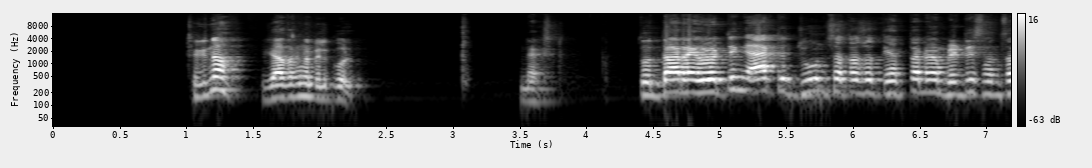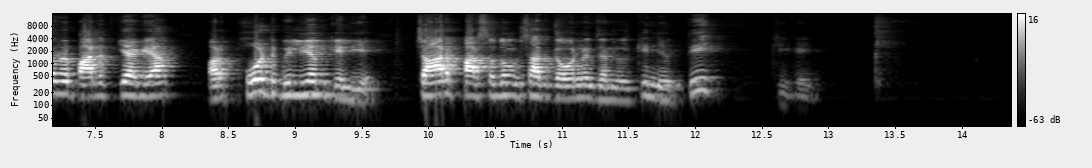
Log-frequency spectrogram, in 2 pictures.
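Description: A man speaks calmly and clearly into a close microphone, explaining.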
